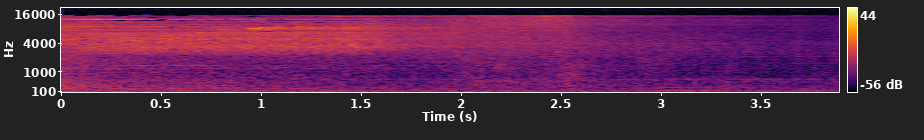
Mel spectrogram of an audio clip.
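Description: A triumphant game fanfare swells and then fades away.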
